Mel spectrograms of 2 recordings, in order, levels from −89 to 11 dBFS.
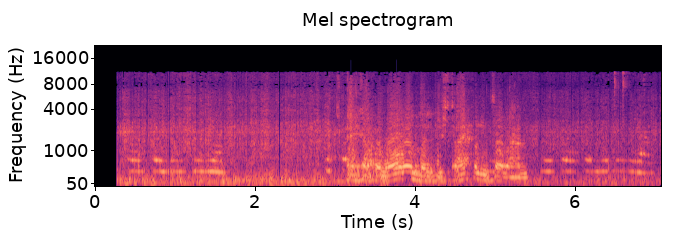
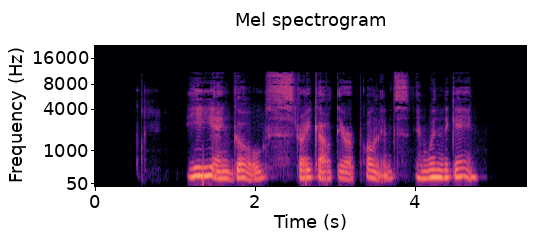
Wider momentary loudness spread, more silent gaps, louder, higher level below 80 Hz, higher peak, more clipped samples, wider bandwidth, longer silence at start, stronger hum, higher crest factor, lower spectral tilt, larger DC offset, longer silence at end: first, 13 LU vs 10 LU; neither; first, -13 LUFS vs -20 LUFS; first, -28 dBFS vs -52 dBFS; first, 0 dBFS vs -6 dBFS; neither; about the same, 11.5 kHz vs 11.5 kHz; second, 0.25 s vs 1.15 s; neither; about the same, 12 dB vs 16 dB; about the same, -5.5 dB/octave vs -6 dB/octave; neither; second, 0 s vs 0.6 s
